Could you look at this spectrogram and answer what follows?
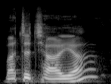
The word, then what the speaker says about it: Bhattacharya: Bhattacharya? Oh, there you go.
